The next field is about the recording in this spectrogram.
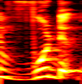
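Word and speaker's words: would: study बढ़ते हैं आगे वुड की बात करते हैं व ओ यू एल दी इसको पढ़ते हैं वुड अगेन लॉजिक से है की इसमें एल जो है वो साइलेंट रहता है क्या रहता है एल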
